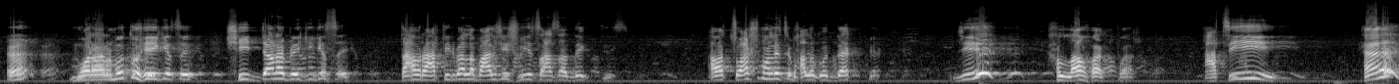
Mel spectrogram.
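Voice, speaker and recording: A male preacher tells a story in a sermon and acts out the dialogue, with asides to his listeners. His voice sits very high and rings bright. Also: gravelly.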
